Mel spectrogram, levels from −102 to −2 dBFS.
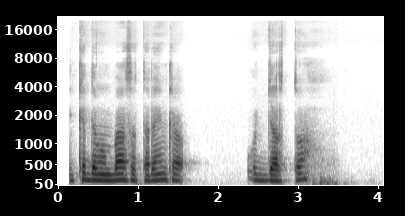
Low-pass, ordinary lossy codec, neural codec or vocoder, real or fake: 19.8 kHz; none; none; real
